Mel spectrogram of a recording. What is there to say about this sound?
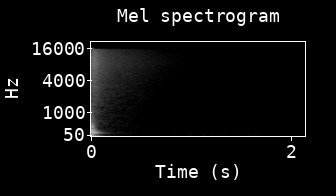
various hits 1 110
Snares from a Jomox Xbase09 recorded with a Millenia STT1
909, drum, jomox, snare, xbase09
